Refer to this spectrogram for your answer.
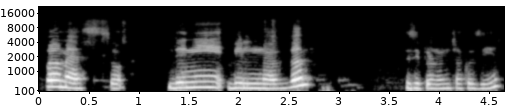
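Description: A young woman chatting casually about her favourite directors, chatty and self-deprecating with quick asides. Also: on the high side, dark tone. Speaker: podcast co-host. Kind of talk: casual film chat.

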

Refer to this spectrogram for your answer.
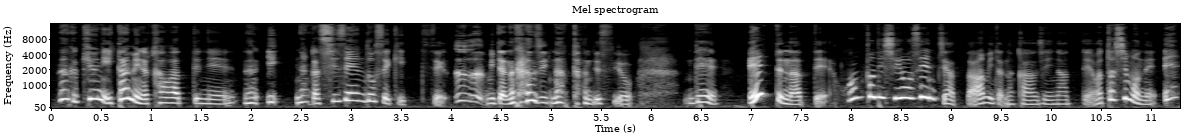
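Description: A woman's voice: a little high, no room sound. A woman with a Kansai accent, a midwife casually telling her own birth story and acting out her inner thoughts. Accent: Kansai Japanese.

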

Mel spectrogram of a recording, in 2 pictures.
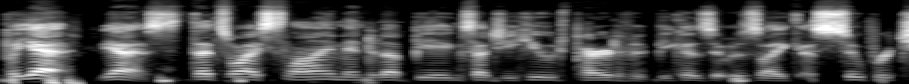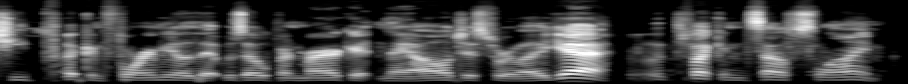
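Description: A man's voice: on the low side, fairly even intonation, a little fast, hardly any pauses, sharp tone, dry recording, poor audio. A man co-hosting a podcast, chatting loosely about movies and swearing often. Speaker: podcast co-host. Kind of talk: casual chat.

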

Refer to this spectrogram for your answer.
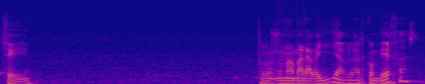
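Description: A man's voice: lowish voice, unhurried, dark tone, a little hiss or hum. A man guesting on a comedy show, talking casually and telling a small anecdote. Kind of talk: casual chat.

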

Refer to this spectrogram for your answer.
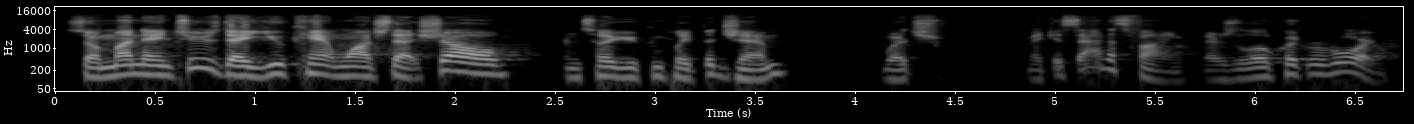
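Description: A man's voice: mid-range voice, expressive, fairly quick. A young man talking casually to camera, giving habit advice, loose and chatty, swearing now and then and checking in with "right?" and "okay?". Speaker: self-improvement vlogger.

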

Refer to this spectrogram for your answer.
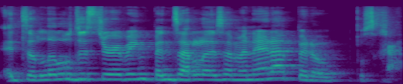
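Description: A woman's voice: a little high, fairly quick. Slangy Mexican woman, echoey room. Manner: slangy, swears a lot, mixes in English, animated storytelling. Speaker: podcast co-host. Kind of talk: casual chat.

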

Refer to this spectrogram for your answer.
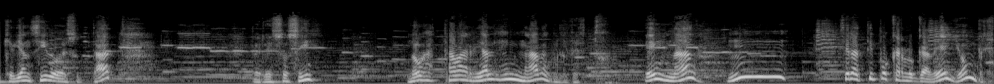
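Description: A man narrating a comic tale in a chatty, folksy radio style, speaking directly to a listener. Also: fairly high pitch.

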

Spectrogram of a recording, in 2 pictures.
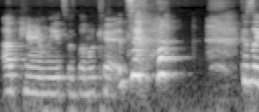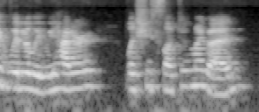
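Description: A woman's voice: on the high side, fairly quick, sharp tone. A young adult woman hosting a podcast, telling a story in a casual, chatty way with lots of fillers. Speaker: podcast host. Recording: roomy echo.

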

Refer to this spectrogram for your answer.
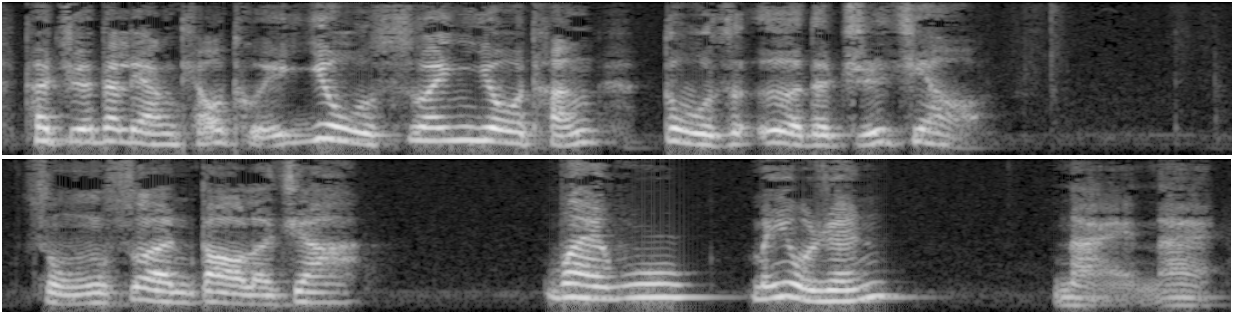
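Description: An older man narrating a bedtime story for children, talking lively and speaking directly to the young listeners. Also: fairly high pitch, husky.

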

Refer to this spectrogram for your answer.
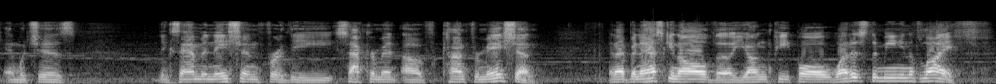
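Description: A man's voice: mid-range voice, darkish tone, slight background noise. Male priest preaching, slightly dull recording. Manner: addresses a congregation. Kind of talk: sermon with scripture reading.

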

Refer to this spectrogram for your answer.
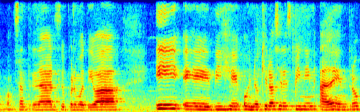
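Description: A woman guest on a casual podcast, telling her side of a story in a relaxed, chatty way. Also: mid-range voice. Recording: echoey room, faint background noise.

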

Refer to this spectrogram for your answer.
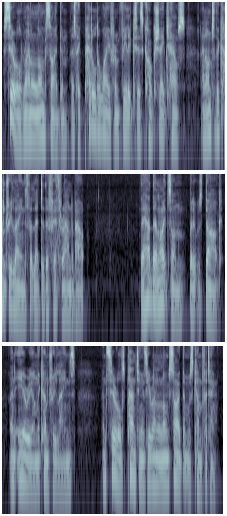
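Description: A man narrating a children's storybook aloud, reading steadily and lively. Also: deep voice, husky, no echo, studio quality.

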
